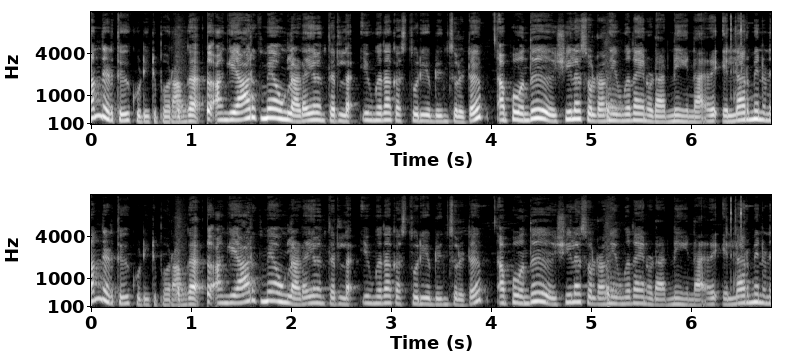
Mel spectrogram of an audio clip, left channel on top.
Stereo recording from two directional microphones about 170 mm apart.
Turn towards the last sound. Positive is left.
turn(degrees=25)  # may be behind; listen again after turning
